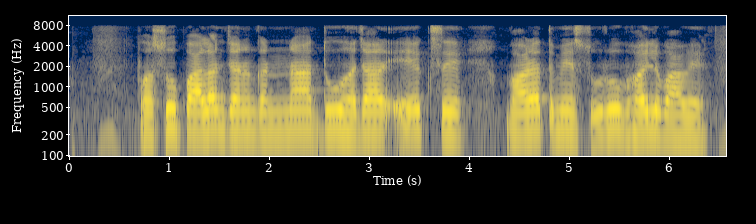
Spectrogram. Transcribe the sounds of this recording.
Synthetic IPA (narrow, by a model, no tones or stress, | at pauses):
pəsupalənd͡ʒənɡənːad̪uɦəd͡ʒaɾeksebʱaɾət̪mesuɾubʱəɪlbaβe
